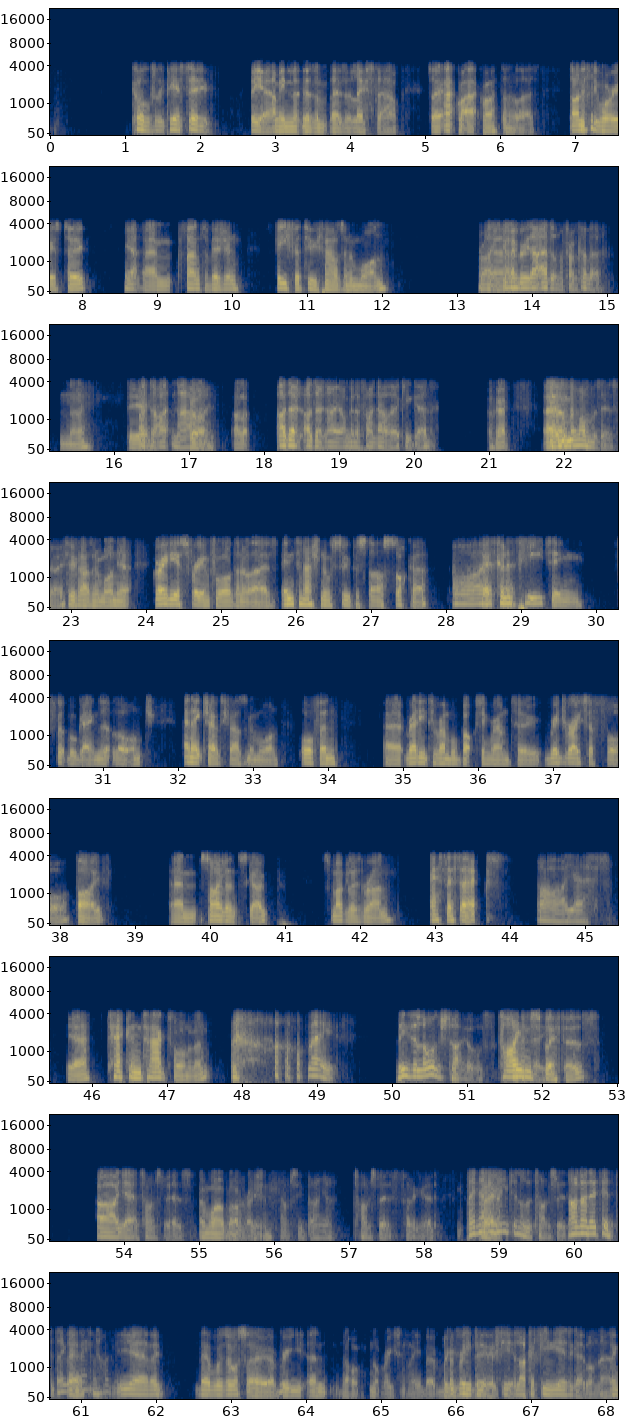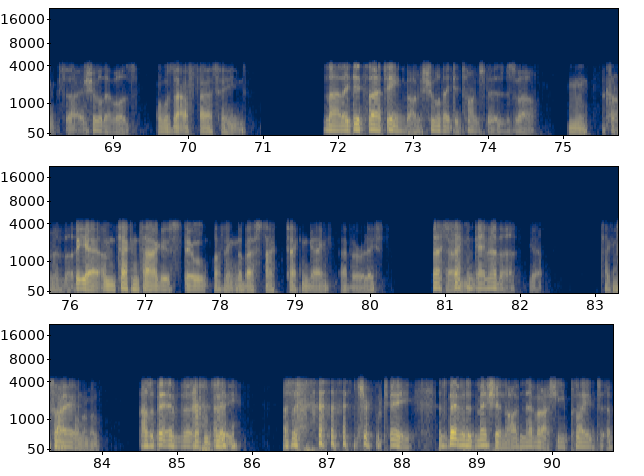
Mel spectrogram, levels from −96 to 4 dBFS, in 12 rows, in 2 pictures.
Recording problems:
garbled, watery; badly; nothing above 4 kHz

